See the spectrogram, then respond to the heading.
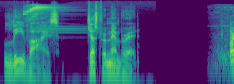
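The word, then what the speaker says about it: Levi's: a moment to think many non-native speakers tend to pronounce this word as leis however that's not correct the only right way to pronounce this word is Levis just remember it we're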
